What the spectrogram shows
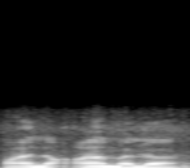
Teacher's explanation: ain itu harus terasa getarnya di tengah-tengah halangkungan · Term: huruf halak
